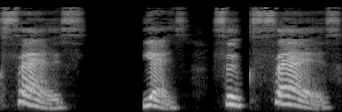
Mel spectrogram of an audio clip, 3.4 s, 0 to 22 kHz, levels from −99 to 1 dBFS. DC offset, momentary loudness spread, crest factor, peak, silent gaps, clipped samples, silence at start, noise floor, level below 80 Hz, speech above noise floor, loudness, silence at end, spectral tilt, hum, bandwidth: under 0.1%; 16 LU; 20 dB; -10 dBFS; 0.87-1.42 s; under 0.1%; 0 s; under -90 dBFS; under -90 dBFS; over 62 dB; -28 LUFS; 0 s; -2 dB/octave; none; 17 kHz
